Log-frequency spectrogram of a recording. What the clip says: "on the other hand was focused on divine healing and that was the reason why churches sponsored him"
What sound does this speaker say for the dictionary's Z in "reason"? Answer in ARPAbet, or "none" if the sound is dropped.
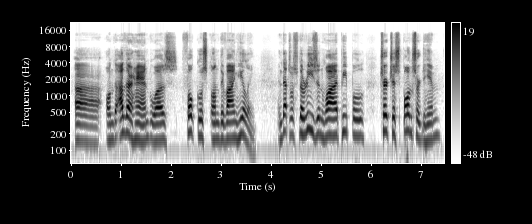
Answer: Z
